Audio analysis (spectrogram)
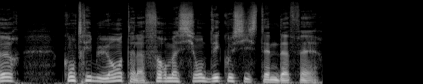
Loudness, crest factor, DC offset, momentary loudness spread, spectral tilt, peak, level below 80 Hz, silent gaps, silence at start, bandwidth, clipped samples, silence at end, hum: -23 LUFS; 16 dB; under 0.1%; 7 LU; -5.5 dB/octave; -8 dBFS; -48 dBFS; none; 0 s; over 20 kHz; under 0.1%; 1 s; none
